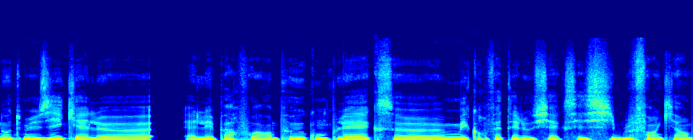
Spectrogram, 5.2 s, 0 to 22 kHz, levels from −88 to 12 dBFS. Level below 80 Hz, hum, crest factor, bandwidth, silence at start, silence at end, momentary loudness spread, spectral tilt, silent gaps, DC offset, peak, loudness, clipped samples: -62 dBFS; none; 14 dB; 14.5 kHz; 0 s; 0 s; 5 LU; -6 dB/octave; none; under 0.1%; -16 dBFS; -31 LUFS; under 0.1%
